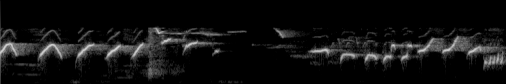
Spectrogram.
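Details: White-rumped shama from tropical forest singing, offered as master song for juveniles: repeated arched whistled phrases, a brief pause, then quicker mixed whistles and chips.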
